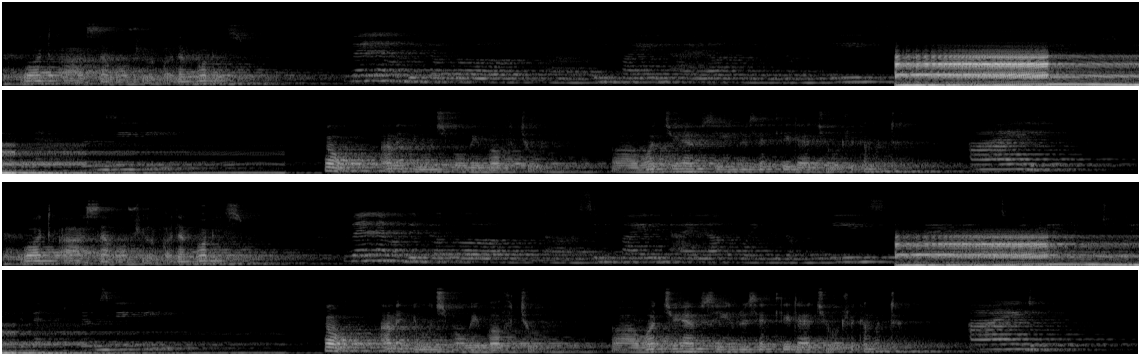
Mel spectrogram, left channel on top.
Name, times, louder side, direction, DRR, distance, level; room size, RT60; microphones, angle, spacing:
voice 1, 0.2-2.4 14.6-14.9 15.1-16.8 17.5-20.4, right 1 dB, 35° right, 3 dB, 1.4 m, -36 dB
voice 2, 3.1-13.0 17.7-17.8 21.0-21.7, right 1 dB, 85° right, -3 dB, 3.4 m, -47 dB
sound 1, 8.9-14.2, left 6 dB, 60° left, 0.3 m, -28 dB
21.5 x 8.1 x 7.6 m, 2.7 s
head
